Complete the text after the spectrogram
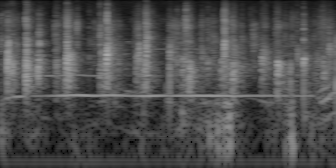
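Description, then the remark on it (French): An audience applauds a band that is about to premiere its latest clip, with dense, continuous clapping at moderate volume, without letup, while a steady faint tone hums beneath it. No one speaks. “Une bonne main d'applaudissements pour ….”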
